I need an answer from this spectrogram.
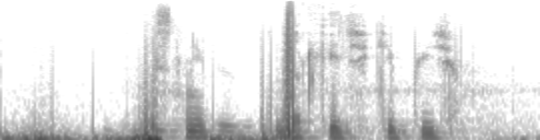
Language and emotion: Russian, neutral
